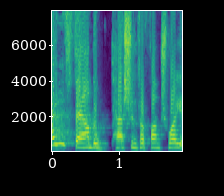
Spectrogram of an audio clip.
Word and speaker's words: feng shui: I hope I'm saying that correctly. Feng shui? – Yeah, feng shui is fine.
